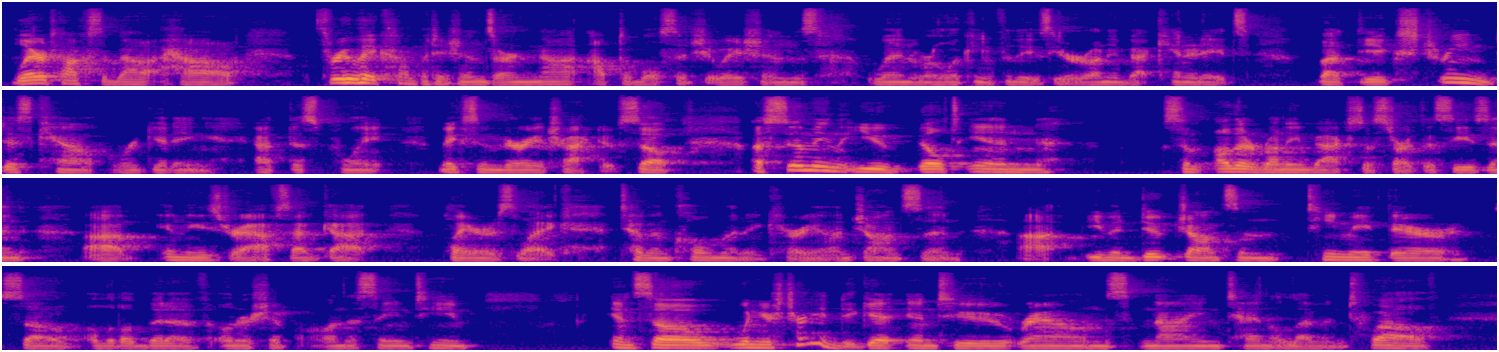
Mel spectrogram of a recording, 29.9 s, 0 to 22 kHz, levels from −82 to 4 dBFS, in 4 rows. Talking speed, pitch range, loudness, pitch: 180 wpm, 105-125 Hz, -29 LUFS, 115 Hz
